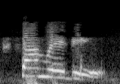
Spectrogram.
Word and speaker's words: Samriddhi: Okay, my name is Samridhi, and I think the answer is 53 stripes and stars. – And what's your name again? – Samridhi. – How do you spell it? Samridhi. – S-A-M-R-I-D-D-H-I.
